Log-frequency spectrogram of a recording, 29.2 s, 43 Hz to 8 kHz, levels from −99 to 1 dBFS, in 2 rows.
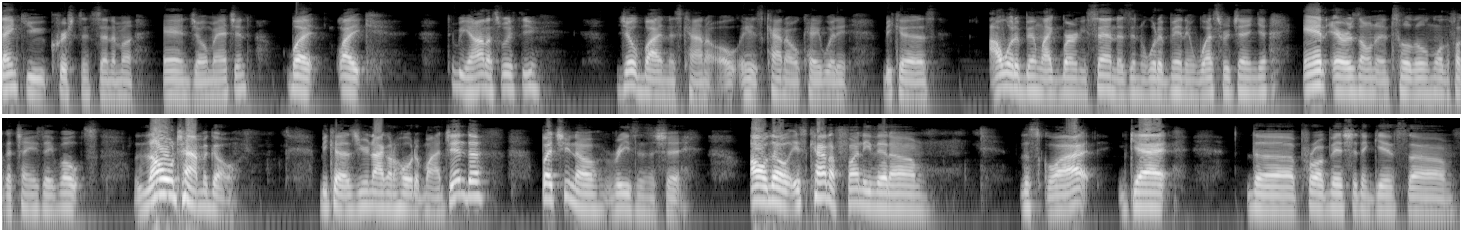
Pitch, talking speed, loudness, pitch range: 115 Hz, 155 wpm, -17 LUFS, 105-125 Hz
